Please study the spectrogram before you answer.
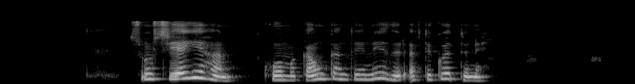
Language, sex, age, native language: Icelandic, female, 50-59, Icelandic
